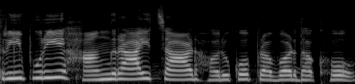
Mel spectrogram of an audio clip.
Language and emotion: Nepali, neutral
